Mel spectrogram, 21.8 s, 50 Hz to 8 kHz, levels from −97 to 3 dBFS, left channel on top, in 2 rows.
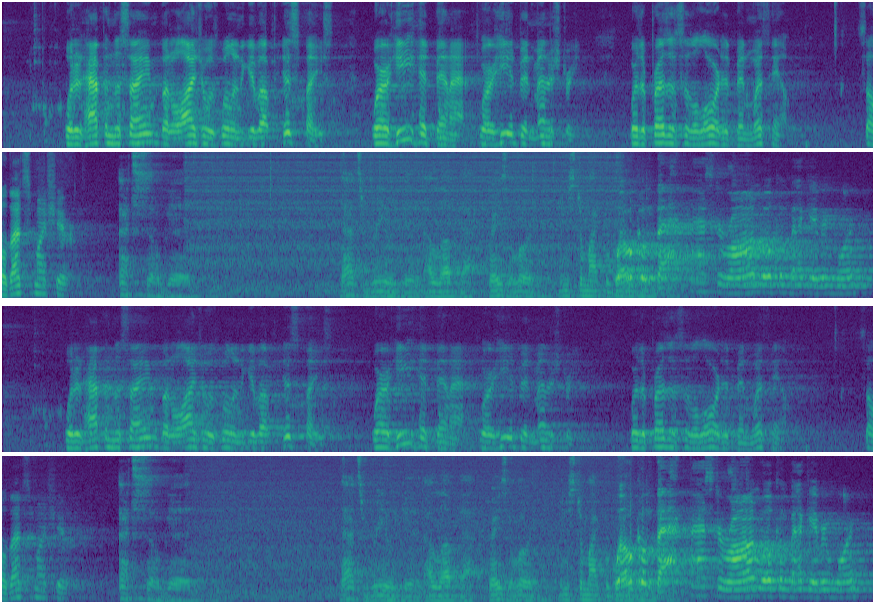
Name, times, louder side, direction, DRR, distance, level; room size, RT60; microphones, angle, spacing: voice 1, 0.8-4.1 4.6-7.2 7.9-9.8 10.8-11.8, left 7 dB, 55° left, 15 dB, 0.4 m, -31 dB
voice 2, 12.3-13.3 15.1-17.6 17.8-18.9, equal, ahead, 7 dB, 0.9 m, -39 dB
sound 1, 13.1-18.7, left 5 dB, 90° left, 2.7 m, -48 dB
voice 3, 18.5-21.6, right 3 dB, 35° right, 6 dB, 1.3 m, -30 dB
29.0 x 15.0 x 6.5 m, 2.5 s
head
